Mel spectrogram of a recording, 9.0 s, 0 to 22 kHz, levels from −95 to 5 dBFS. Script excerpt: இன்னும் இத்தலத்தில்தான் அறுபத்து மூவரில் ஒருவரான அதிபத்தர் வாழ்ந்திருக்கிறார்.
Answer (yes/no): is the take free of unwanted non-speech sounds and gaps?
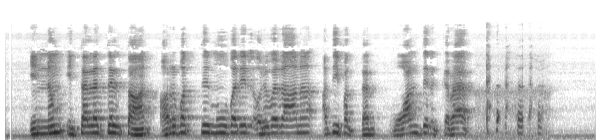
no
